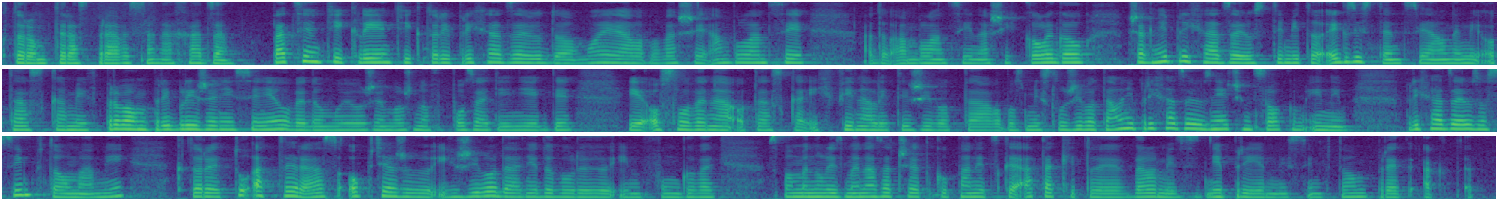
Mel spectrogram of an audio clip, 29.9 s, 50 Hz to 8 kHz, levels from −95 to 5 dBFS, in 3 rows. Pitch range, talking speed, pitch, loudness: 160-185 Hz, 155 wpm, 170 Hz, -28 LUFS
